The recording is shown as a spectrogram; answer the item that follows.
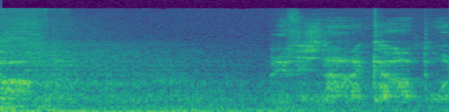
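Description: Quiet, hushed speech close to a whisper, starting about one and a half seconds in, over a low hum.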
